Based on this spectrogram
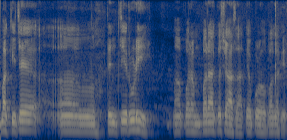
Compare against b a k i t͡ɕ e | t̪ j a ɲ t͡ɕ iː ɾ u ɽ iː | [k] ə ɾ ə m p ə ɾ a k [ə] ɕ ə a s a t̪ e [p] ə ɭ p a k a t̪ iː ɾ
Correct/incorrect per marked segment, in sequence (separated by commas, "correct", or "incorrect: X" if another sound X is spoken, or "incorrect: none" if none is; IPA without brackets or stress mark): incorrect: p, correct, correct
